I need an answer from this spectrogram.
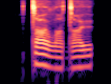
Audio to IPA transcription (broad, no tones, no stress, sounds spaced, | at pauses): tˤ ʏ lˠ ə dˤ ʏ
